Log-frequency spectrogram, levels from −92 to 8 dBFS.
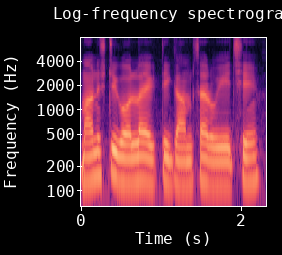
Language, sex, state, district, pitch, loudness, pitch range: Bengali, male, West Bengal, Cooch Behar, 130 Hz, -15 LUFS, 115-130 Hz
